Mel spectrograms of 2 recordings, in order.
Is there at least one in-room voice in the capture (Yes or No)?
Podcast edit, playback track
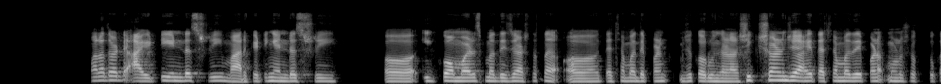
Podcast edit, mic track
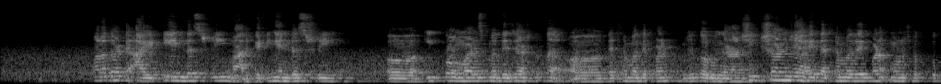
No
